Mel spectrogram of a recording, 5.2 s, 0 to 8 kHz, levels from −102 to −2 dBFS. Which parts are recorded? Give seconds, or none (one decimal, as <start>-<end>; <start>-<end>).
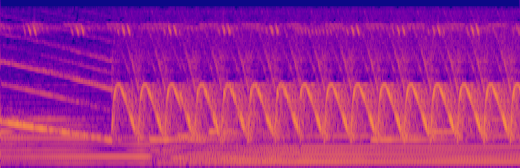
0.0-1.8; 3.0-5.2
